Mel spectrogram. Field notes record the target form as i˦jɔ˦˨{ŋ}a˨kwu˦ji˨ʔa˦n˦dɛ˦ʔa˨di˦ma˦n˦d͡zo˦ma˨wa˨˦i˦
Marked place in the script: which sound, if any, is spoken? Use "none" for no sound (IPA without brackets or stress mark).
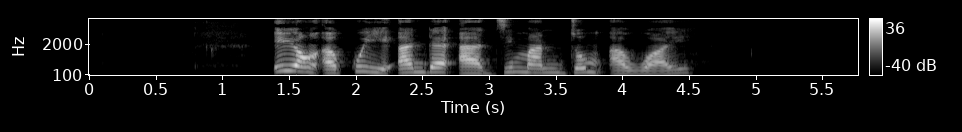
ŋ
